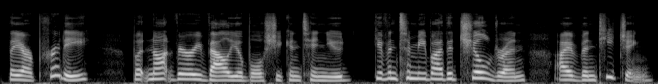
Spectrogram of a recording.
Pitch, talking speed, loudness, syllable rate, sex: 220 Hz, 165 wpm, -18 LUFS, 5.2 syllables/s, female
